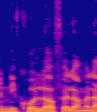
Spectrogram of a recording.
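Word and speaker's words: Nicolas Flamel: خب میرسیم به بحث نیکولاس فلامل که اسم این فصل هم هست و میشه نیکولا فلامل هم تلفظش کرد از اونجایی که شخصیت فرانسوی هستش.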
